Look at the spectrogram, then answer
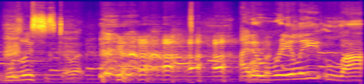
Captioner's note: laughter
